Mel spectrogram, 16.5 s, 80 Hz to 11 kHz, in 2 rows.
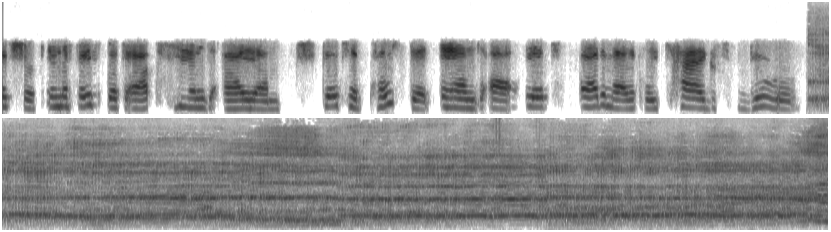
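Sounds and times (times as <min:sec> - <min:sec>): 
speech: 0:00.0 - 0:08.7
loud burp: 0:08.0 - 0:16.5.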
